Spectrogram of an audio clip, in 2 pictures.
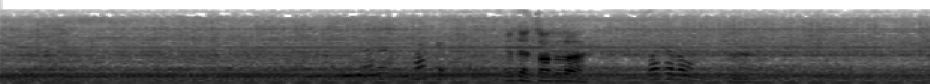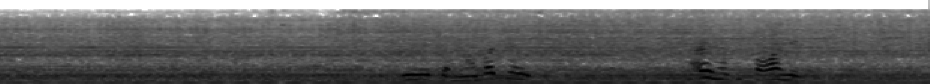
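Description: Leaves rustle as a hand pulls at a plant.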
